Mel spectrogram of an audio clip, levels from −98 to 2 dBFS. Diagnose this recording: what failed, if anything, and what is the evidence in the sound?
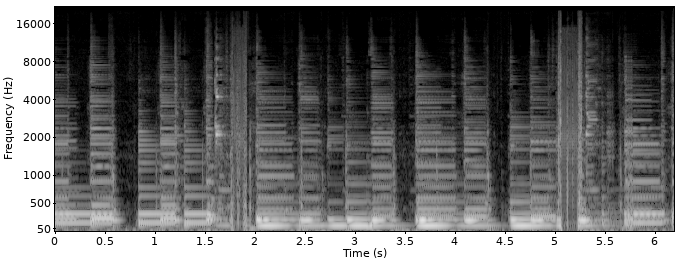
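Analogue wiring failed: an intermittent contact. The music cuts out at 1.77 s for about 100 ms and at 5.04 s for about 170 ms. Crackle marks each edge. A loose plug or cable briefly opened the signal path, leaving faint hiss.

The codec also failed, with AAC frame loss and concealment. Short smeared, noisy patches sit at 3.13 s and 5.74 s, each about 43 ms long. That fits one lost frame. The decoder covered each gap by rebuilding from the last good spectrum.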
